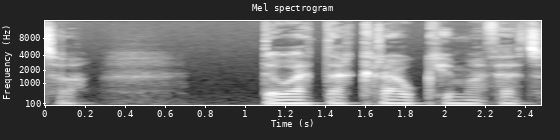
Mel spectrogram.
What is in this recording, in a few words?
"crawc", Welsh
